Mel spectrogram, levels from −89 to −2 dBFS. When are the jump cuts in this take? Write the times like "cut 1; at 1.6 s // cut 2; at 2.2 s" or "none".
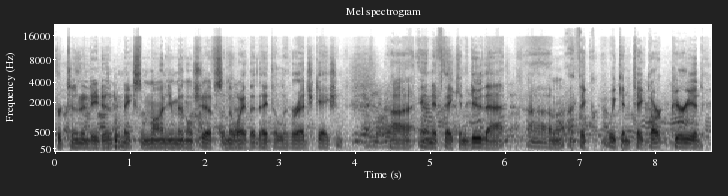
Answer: cut 1; at 7.9 s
